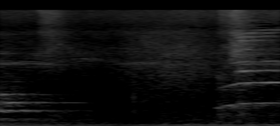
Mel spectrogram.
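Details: House cat investigating the living-room rug: a short tonal meow that rises near the end, over a strong steady low hum.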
